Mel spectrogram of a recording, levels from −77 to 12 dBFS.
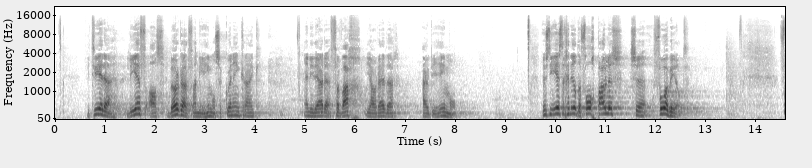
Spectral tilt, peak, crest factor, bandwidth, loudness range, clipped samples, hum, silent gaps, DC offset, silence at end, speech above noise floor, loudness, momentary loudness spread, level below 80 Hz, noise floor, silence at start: -5 dB/octave; 0 dBFS; 20 dB; 16.5 kHz; 8 LU; under 0.1%; none; none; under 0.1%; 0 s; 33 dB; -18 LUFS; 21 LU; -50 dBFS; -51 dBFS; 0.1 s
